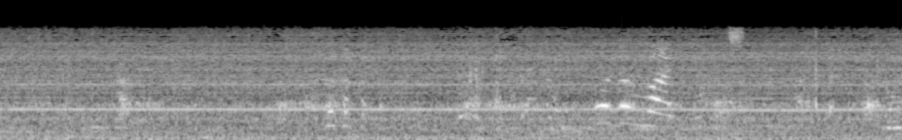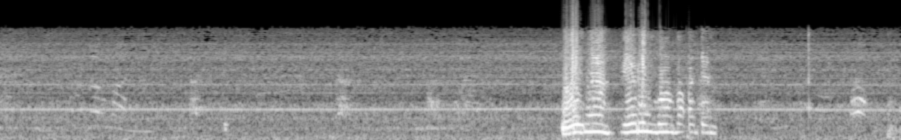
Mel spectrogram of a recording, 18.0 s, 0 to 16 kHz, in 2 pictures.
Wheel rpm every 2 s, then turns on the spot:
0, 0, 0, 0, 0, 0, 0, 0, 0.
none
